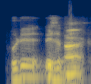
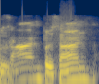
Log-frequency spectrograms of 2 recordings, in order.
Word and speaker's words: Busan: Well, the most recent one was the Train to Budokan? Train to Budokan? That's a Korean. Busan, I think it's pronounced.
